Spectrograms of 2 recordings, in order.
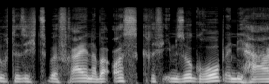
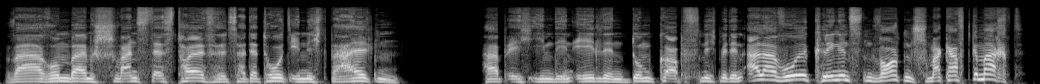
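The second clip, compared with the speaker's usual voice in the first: indignant ranting; 3 semitones higher, 7 dB louder than usual. A narrator's reading. Orpheus rails about death not keeping his rival, indignant. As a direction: rail loudly after them, building. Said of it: "schallte Orpheus Stimme ihnen auf der Treppe nach".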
